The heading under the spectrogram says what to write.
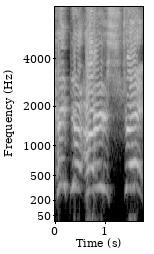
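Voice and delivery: very high, shrill, loud, barked, strong Northern Irish shout. Quoting a man shouting at him during push-ups, in severe northern irish accent. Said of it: "a man from Northern Ireland who had a very severe Northern Irish accent".

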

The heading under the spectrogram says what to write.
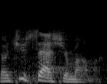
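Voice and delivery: cold, low, very quiet, hushed icy tone. Retelling a man's words to someone at the table, as a mock icy warning. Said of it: "said to him with ice in his voice".

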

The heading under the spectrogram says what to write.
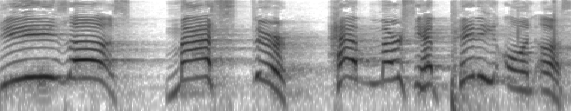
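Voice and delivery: very loud, high, drawn-out desperate cry. The speaker acts out ten lepers calling out to Jesus, retelling a desperate yell. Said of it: "yelling out".

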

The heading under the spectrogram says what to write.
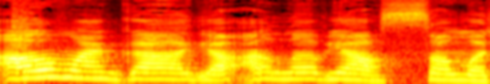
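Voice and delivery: choked up, holding back tears. Thanking listeners for their support, holding back tears. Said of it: "I'm trying not to cry".

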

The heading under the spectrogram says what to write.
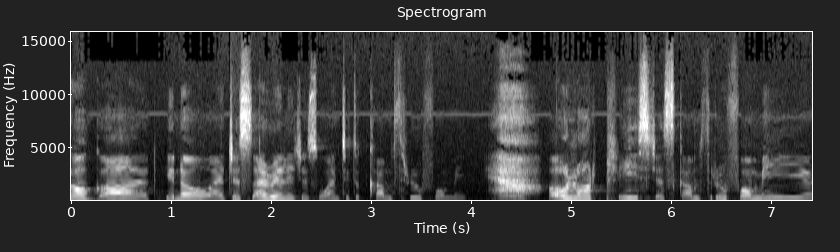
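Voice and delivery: mock wailing, pleading voice. A speaker imitates Christians crying out to God for things, mock wailing plea. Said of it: "We are like wailing and saying".

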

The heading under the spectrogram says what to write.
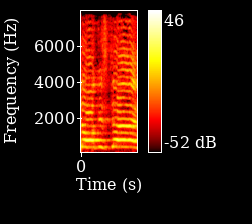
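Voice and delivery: very loud, very high, proclaiming shout. Opening a poem with a call-and-response line to the audience: shouting. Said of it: "I'm also gonna shout something at the start".

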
